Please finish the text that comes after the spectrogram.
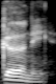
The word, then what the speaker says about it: gurney: Oh, and it's pronounced gurnie.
